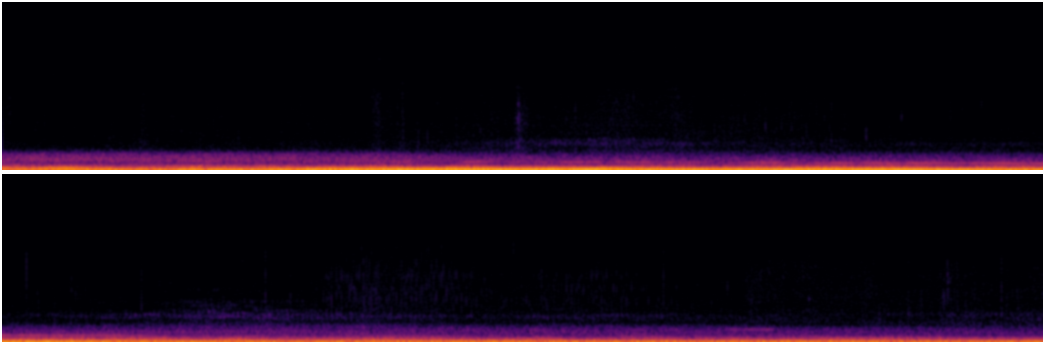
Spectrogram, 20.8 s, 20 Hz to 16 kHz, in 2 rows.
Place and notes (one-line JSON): {"title": "marshland Staten Island", "date": "2012-01-09 14:10:00", "description": "distant sounds of shipping", "latitude": "40.61", "longitude": "-74.19", "altitude": "254", "timezone": "America/New_York"}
